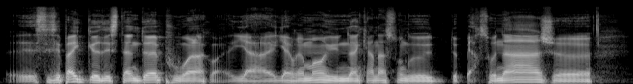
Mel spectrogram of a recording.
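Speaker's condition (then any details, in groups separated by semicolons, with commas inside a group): Stuttering; lifelong mild stutter, uncle stutters severely, born without pelvis, half femurs missing, never operated, learned to walk; no stuttering heard on Vivre FM radio, fluent, Marseille accent; sometimes gets stuck on words, no stutter on stage at Alhambra or radio, better when positive; repeated sounds, repeated words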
